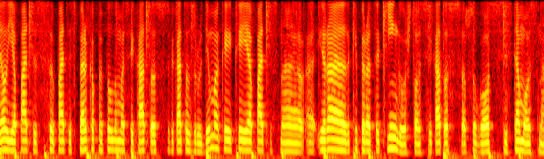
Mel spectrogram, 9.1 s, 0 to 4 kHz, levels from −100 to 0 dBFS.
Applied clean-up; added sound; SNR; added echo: none; Drum kit; 15 dB; none.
